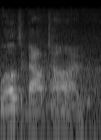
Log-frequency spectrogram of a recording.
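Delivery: snide, dry, sarcastic tone. Retelling a movie scene, quoting the customer: imitating a sarcastic remark. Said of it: "she says something sarcastic".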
